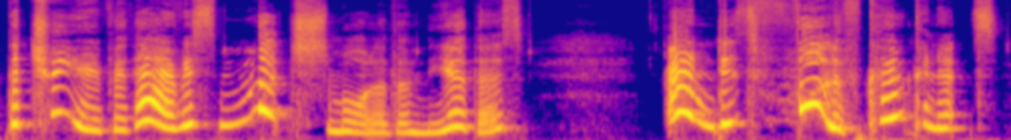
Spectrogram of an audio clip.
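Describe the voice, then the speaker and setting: A woman's voice: very high-pitched, moderate pace, voice pushed up, heavily acted. Woman doing an eager little boy. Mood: excited. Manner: excited, breathless eagerness. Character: eager young boy, excited and bold.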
